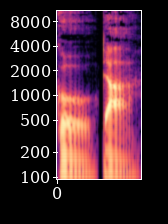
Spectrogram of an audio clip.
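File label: "kota", concatenated syllables; Affixing experiment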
